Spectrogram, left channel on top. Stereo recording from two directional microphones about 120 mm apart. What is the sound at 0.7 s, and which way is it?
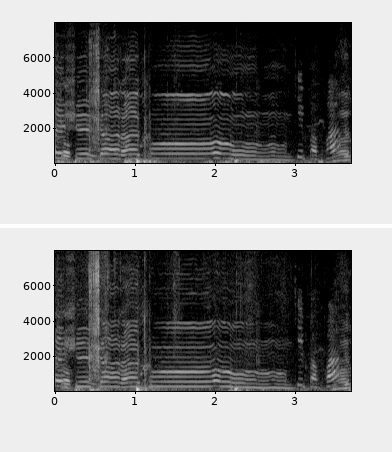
Music, 30° left (ahead or behind).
